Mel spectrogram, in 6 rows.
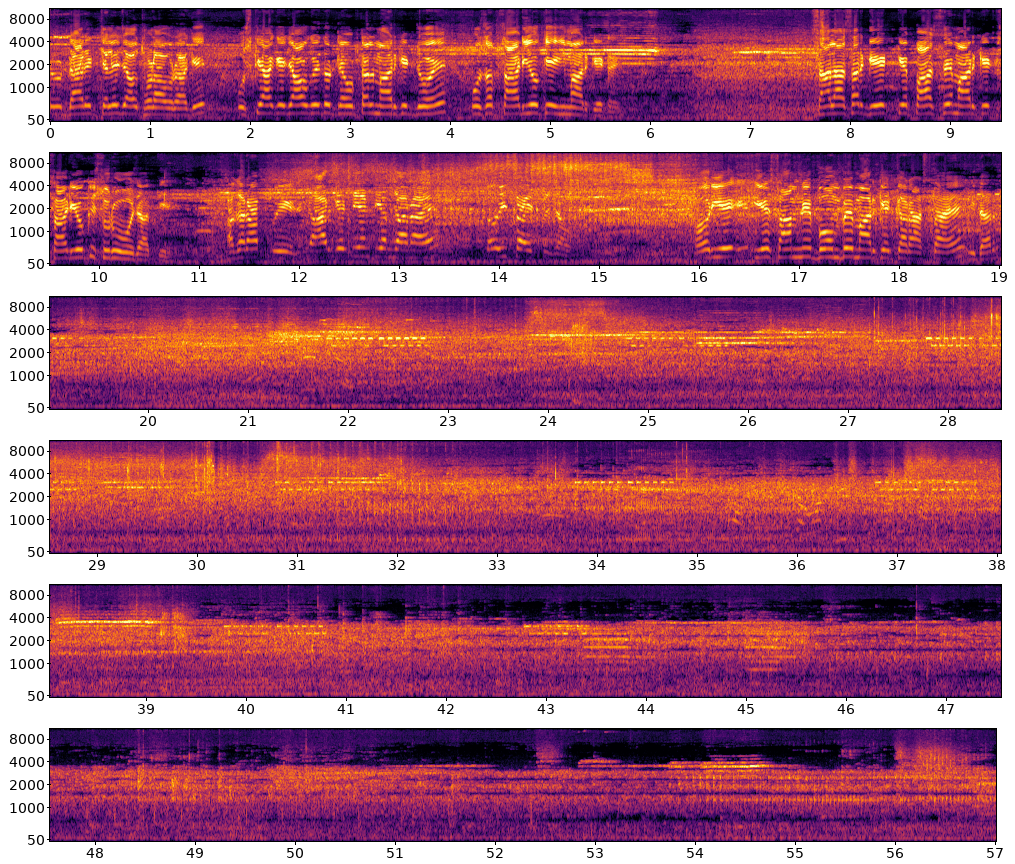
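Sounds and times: traffic on wet road: 0.0 - 57.0
auto-rickshaw engine running: 12.0 - 18.4, 19.2 - 42.8, 46.6 - 57.0
rain: 27.0 - 38.0.

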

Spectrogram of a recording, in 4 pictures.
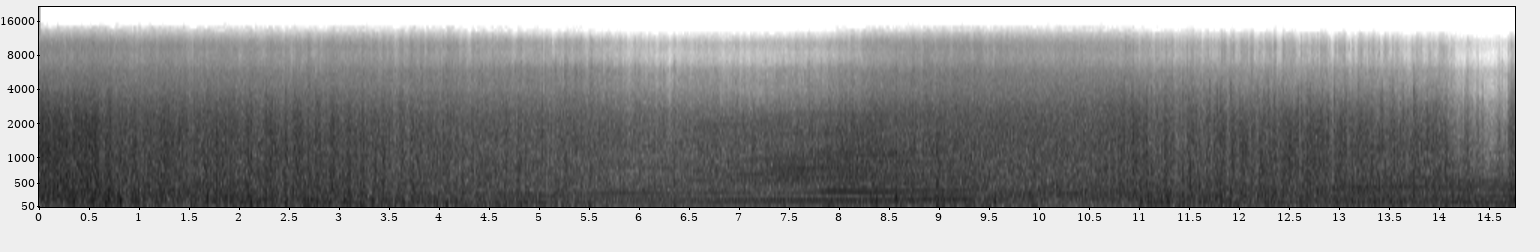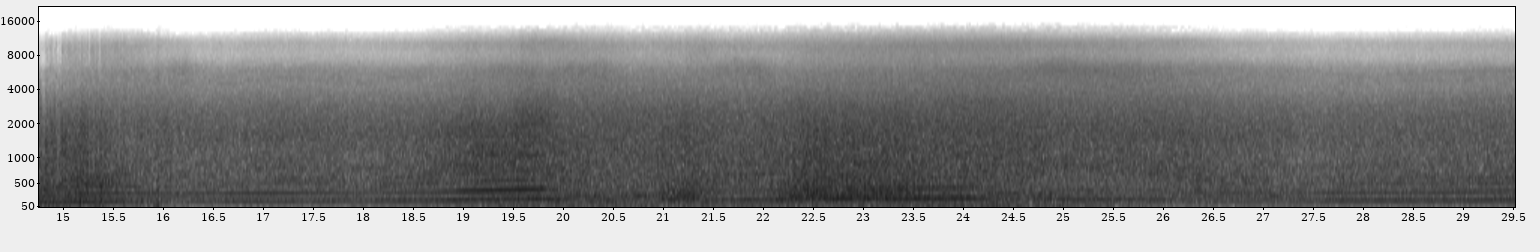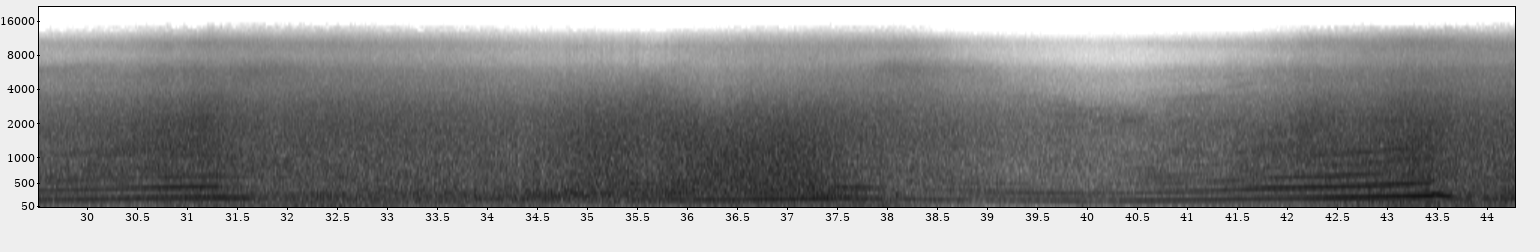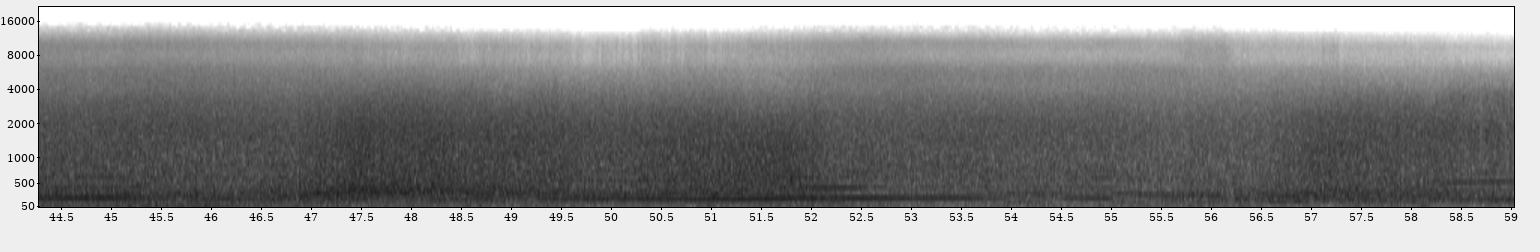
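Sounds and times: wind noise on microphone: 0.0 - 17.8, 18.9 - 27.2, 30.0 - 39.5
motorcycle engine revving: 0.0 - 25.4, 40.4 - 59.0.

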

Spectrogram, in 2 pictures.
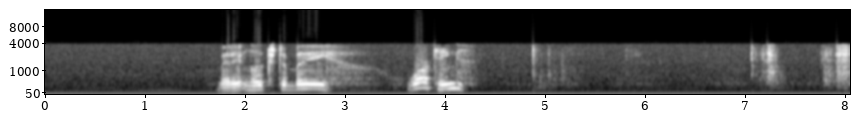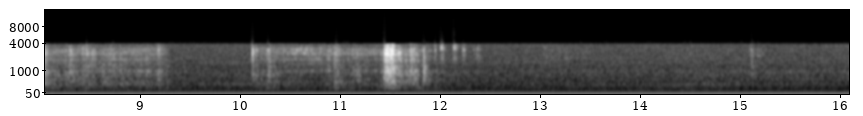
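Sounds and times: cd tray clicks: 4.8 - 5.2
cd tray clunk: 7.0 - 9.3, 10.1 - 12.3.

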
